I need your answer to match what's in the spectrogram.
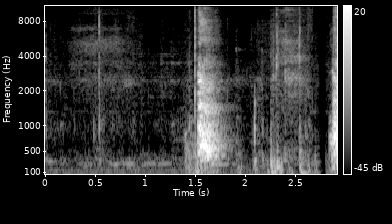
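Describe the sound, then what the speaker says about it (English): A dog barks sharply up close, a single loud bark followed by a few shorter yips and whimpers after a quiet stretch. "No barking."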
